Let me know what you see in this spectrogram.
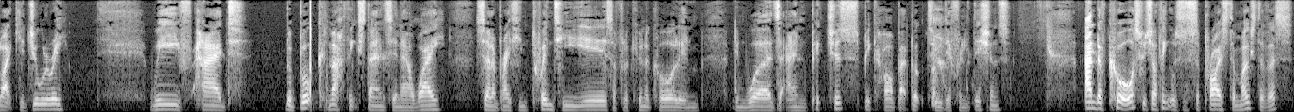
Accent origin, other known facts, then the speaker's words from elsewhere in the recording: England, United Kingdom; we're all English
